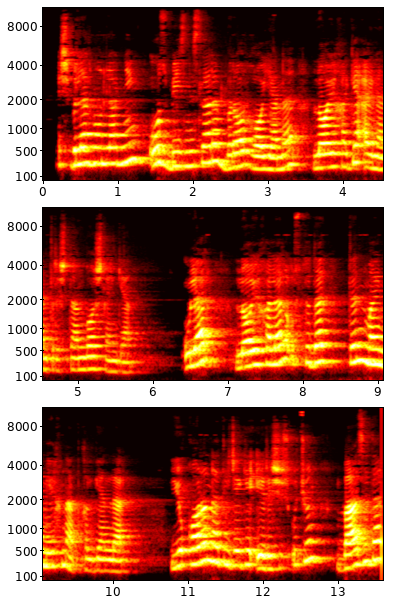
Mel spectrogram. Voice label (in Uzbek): reklamasi; 94 loyiham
